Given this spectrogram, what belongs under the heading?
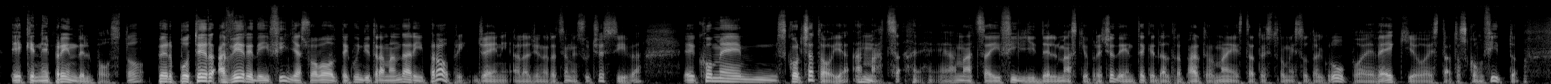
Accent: native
